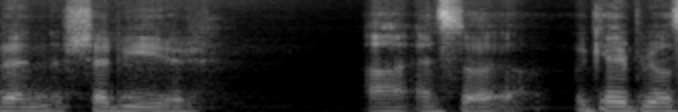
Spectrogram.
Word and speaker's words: Shabir: he says Shabbar and Shabir. That's the Arabic pronunciation of it. They're Hebrew words. Shabbar and Shabir. We put a shadda on it in Urdu and Farsi. It becomes Shabbir.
